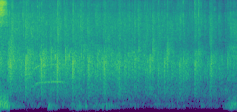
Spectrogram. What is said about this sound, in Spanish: Un aplauso para ellos.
